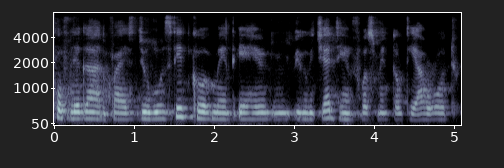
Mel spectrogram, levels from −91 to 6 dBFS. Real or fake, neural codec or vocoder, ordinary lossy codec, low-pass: fake; codec, 16 kHz, 4 kbps, X-Codec, HuBERT features, trained on LibriSpeech; none; 7.2 kHz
